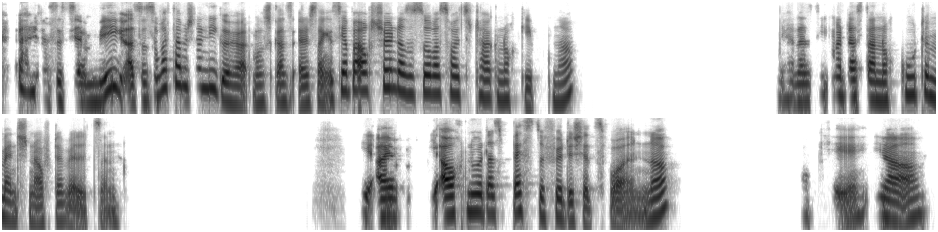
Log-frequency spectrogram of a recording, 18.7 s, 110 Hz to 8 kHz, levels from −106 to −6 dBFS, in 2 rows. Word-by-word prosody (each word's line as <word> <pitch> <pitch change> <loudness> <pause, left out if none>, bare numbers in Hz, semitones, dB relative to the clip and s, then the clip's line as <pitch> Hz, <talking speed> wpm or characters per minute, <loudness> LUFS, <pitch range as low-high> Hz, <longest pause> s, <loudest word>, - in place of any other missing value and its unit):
Ey, 255 -4 -2
das - - -17
ist 185 - -5
ja - - +1
mega. 185 - +2
Also 165 +3 +1
so 200 - -6
was 290 - +1
habe 335 -2 +4
ich 310 - -10
noch 315 - -5
nie 295 -1 +1
gehört, 175 -8 +1
muss 165 0 -7
ich - - -16
ganz 170 0 -4
ehrlich 160 +1 -2
sagen. - - -2
Ist 190 - -6
ja 270 - +6
aber 270 0 +6
auch 270 - -3
schön, 300 -1 +2
dass 255 -2 +4
es 235 0 -5
so 245 -1 +4
was 235 +1 0
heutzutage 215 -3 -3
noch 190 -1 -7
gibt, 145 +6 -12
ne? 195 +9 -5 2.1
Ja, 190 -1 -12
dann 175 0 -2
sieht 245 +1 -18
man, 225 -2 -1
dass 205 0 0
da 195 - +4
noch 185 0 -3
gute 230 +1 -2
Menschen 175 -6 -3
auf 135 - -5
der 150 0 -7
Welt - - -5
sind - - -11 2.4
die - - -1
einem 185 0 +7 0.3
die - - 0
auch 200 +3 +10
nur 220 -1 +3
das 205 -1 -2
Beste 215 -3 +1
für 180 +1 -1
dich 155 0 -3
jetzt - - -7
wollen, - - -3
ne? - - +3 1.6
Okay, 220 - -5
ja. 180 +1 +2
200 Hz, 185 wpm, -25 LUFS, 180-240 Hz, 2.4 s, auch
